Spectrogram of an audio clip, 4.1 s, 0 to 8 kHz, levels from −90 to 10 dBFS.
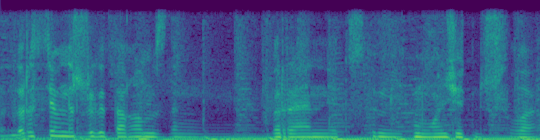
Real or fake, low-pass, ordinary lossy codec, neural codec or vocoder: real; 7.2 kHz; none; none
